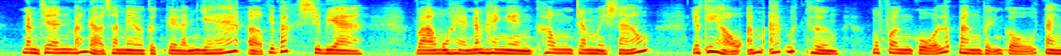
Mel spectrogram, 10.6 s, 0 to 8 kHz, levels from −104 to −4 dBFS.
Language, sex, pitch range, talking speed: Vietnamese, female, 155-190 Hz, 185 wpm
